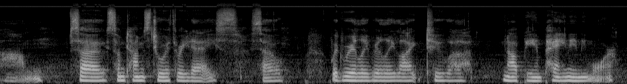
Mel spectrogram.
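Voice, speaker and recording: A woman who is a seminar volunteer, speaking softly and hesitantly with many fillers. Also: on the low side, little pitch movement, moderate pace, slight background noise. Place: seminar room.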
